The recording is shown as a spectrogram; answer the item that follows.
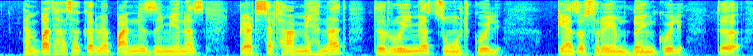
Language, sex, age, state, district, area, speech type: Kashmiri, male, 18-30, Jammu and Kashmir, Anantnag, rural, spontaneous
